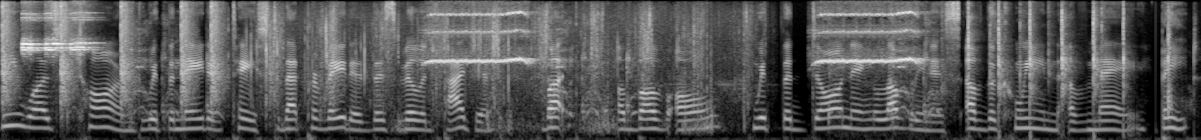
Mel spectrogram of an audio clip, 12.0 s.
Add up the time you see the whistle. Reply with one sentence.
You can hear the whistle for 3 seconds altogether.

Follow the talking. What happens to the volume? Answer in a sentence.
The loudness of the talking stays about the same.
